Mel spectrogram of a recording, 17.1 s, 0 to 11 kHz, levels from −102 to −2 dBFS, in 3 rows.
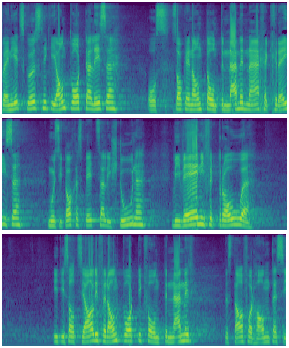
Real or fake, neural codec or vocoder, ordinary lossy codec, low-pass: real; none; none; 9.9 kHz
